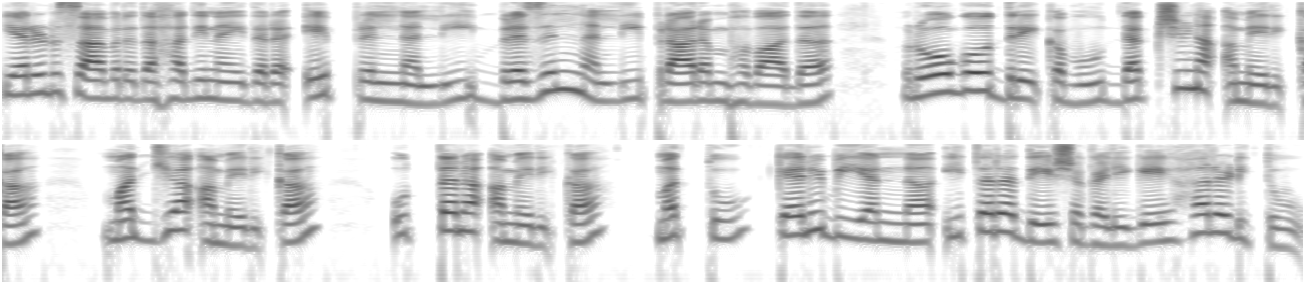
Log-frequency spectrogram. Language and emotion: Kannada, neutral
